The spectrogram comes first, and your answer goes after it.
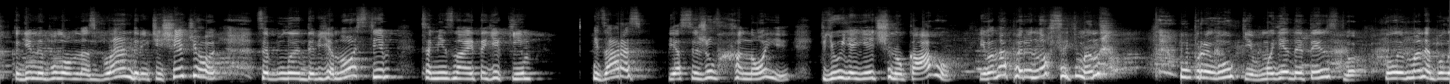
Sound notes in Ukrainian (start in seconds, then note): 9.4 сміх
